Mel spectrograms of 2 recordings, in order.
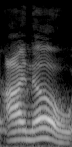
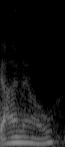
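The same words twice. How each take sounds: First: I know said louder and firm; emphatic I know. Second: I know dropped low and almost inaudible; dismissive I know. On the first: Preacher demonstrating the emphatic I know, louder. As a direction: press hard on I know. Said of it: "The word "I know" is emphatic here". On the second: Preacher showing the dismissive teenage I know, very soft. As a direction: toss off I know like a bored teen. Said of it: "It's not like". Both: Shown as a demonstration.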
